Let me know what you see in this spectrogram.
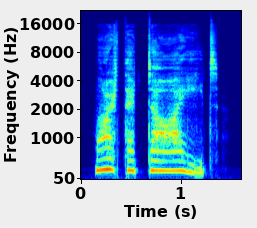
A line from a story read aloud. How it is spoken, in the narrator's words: I whispered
